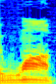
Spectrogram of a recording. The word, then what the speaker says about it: Wamp: Congressman Wamp, I think it's actually Wamp is how he pronounces it, or he would prefer that it's pronounced W-A-M-P, the Republican Zack Wamp, the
